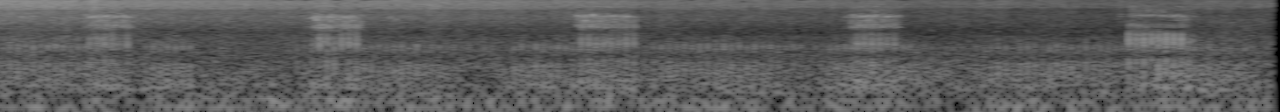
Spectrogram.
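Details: Purring cat in a cabin with wind outside: a low, vibrating rumble runs throughout, while short hissy bursts recur roughly every second and a quarter, fading to a steadier hum near the end.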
